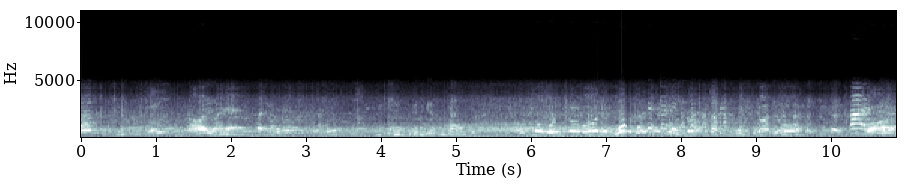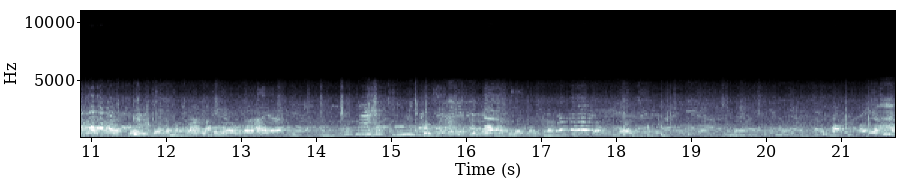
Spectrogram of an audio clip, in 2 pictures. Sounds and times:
Music: 10.2 - 21.7.

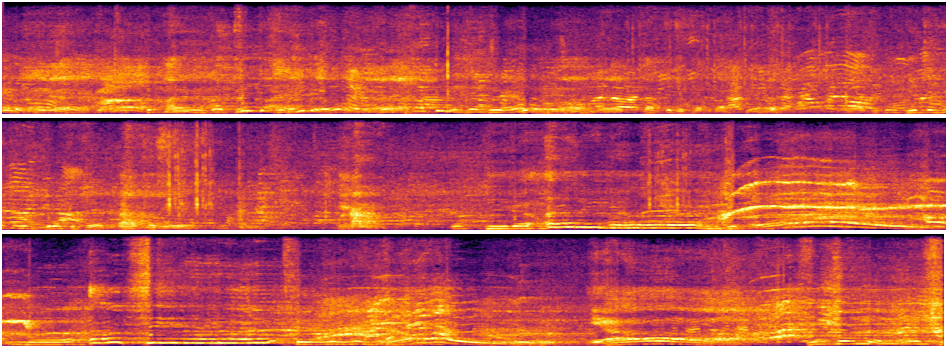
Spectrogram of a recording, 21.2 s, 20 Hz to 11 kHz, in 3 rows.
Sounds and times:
Male singing: 10.7 - 12.6.

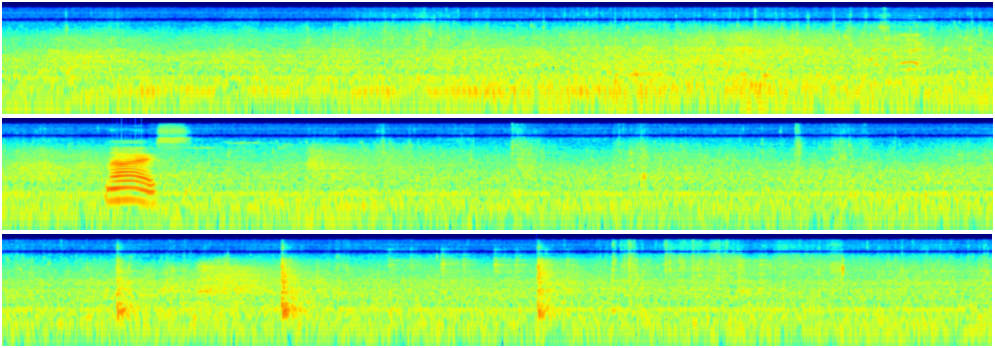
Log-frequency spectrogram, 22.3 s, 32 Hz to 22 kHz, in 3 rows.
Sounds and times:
Rowboat, canoe, kayak: 0.0 - 22.2.

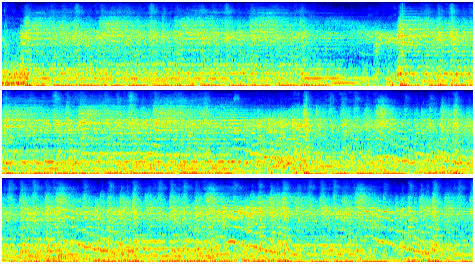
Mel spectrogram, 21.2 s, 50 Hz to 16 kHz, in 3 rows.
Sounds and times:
Violin, fiddle: 0.3 - 21.2.

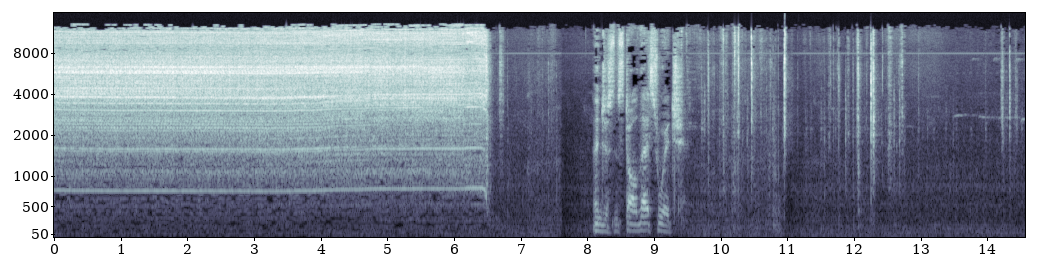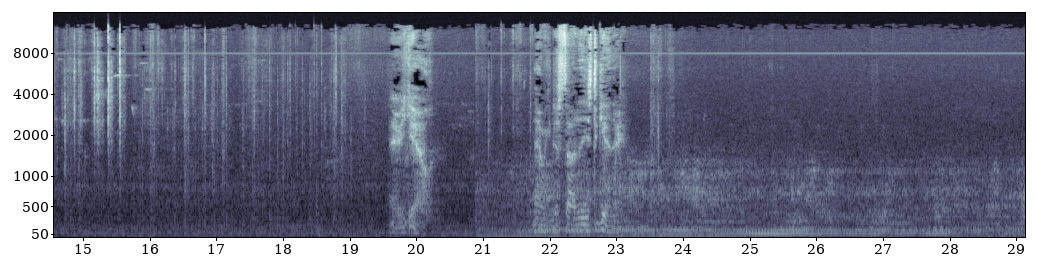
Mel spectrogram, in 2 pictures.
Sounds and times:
Drill: 0.0 - 6.6
Speech: 8.1 - 9.6, 19.6 - 20.4, 21.8 - 23.2.

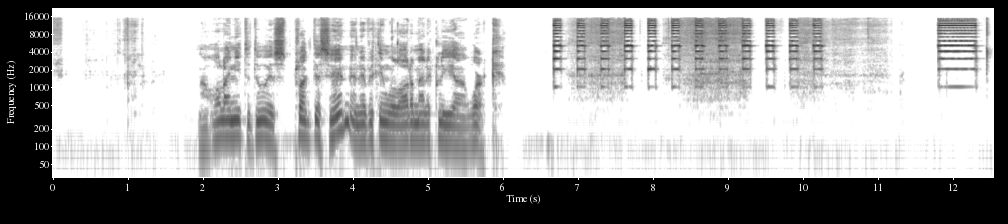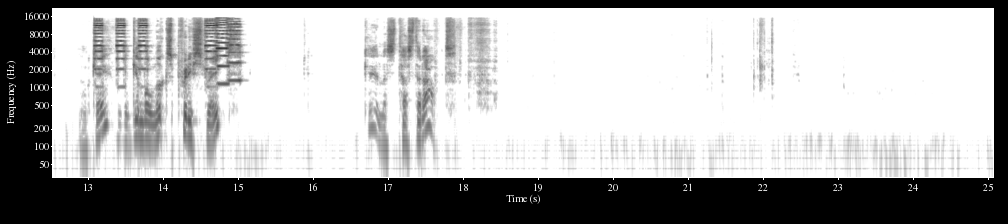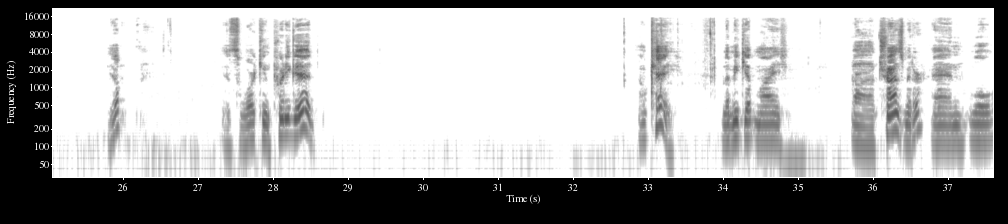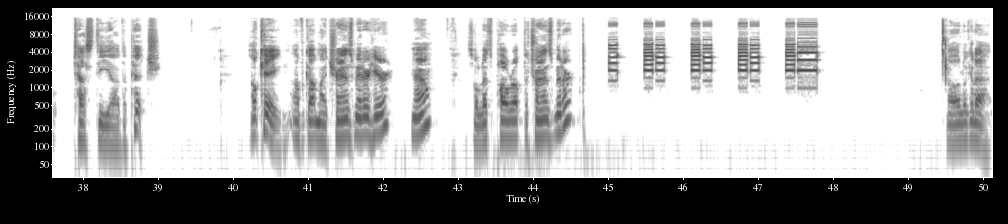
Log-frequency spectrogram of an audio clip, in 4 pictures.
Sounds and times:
Speech: 1.9 - 6.1, 12.9 - 14.9, 16.7 - 18.0, 25.8 - 26.1, 27.3 - 28.6, 32.8 - 33.4, 34.0 - 34.9, 35.7 - 39.1, 40.2 - 44.6, 49.5 - 50.1.

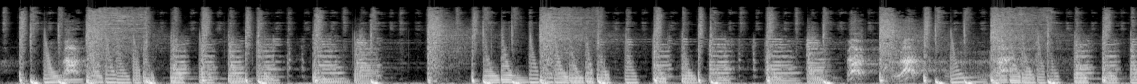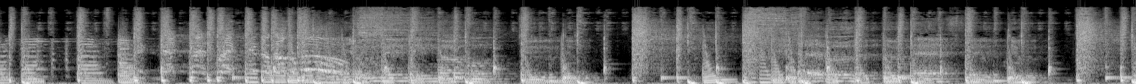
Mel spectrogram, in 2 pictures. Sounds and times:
Music: 0.0 - 22.7
Bow-wow: 0.6 - 1.3, 8.4 - 10.4.

